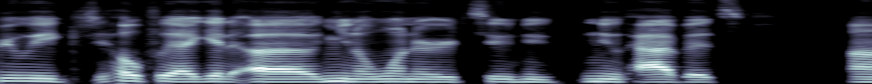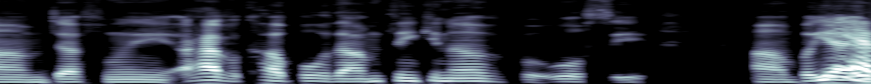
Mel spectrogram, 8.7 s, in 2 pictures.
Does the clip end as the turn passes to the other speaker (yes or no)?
yes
